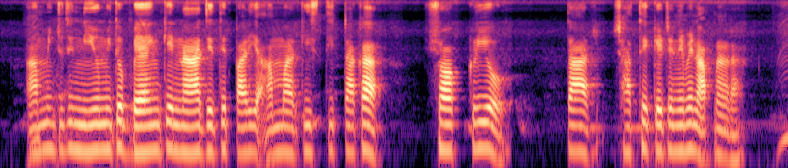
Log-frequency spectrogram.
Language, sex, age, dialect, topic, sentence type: Bengali, male, <18, Northern/Varendri, banking, question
